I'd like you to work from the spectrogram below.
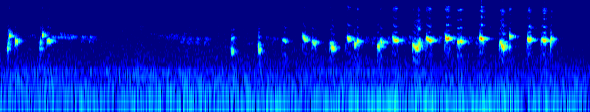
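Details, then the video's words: Sooty-headed bulbul singing gacor style to stir lazy birds: a few sharp notes, a short silence, then mellow bubbling two-note whistles that grow steadily louder and faster toward the end. "TRUCUKAN MALAS LANGSUNG MERESPON DENGAN SUARA TRUCUKAN GACOR INI"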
